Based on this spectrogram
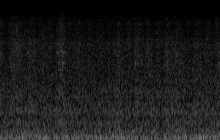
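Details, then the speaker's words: Old gas dryer after replacing all five drum support wheels; a steady low tumbling rumble with soft even thumps, no squeal, and the burner flame audible; the drum now turns normally. "no more squealing. Just fired up. I could hear the flame."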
